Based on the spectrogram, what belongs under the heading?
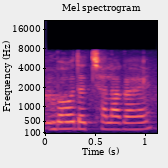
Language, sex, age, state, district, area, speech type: Maithili, female, 18-30, Bihar, Purnia, rural, spontaneous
